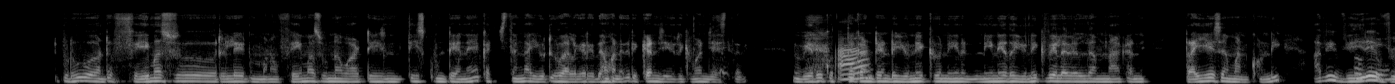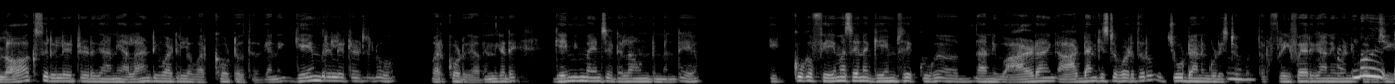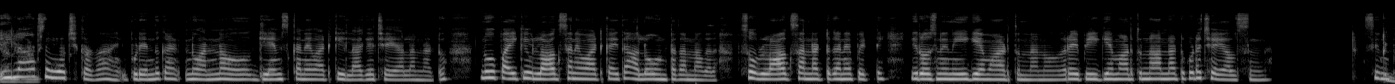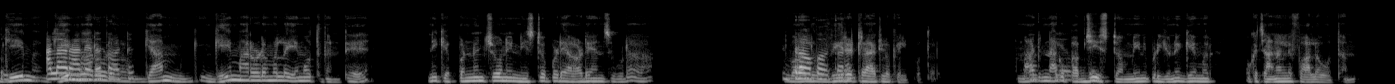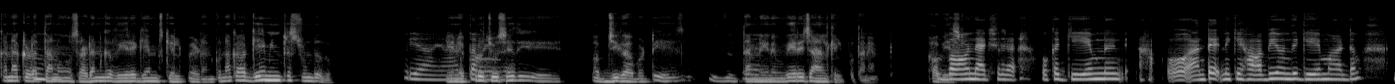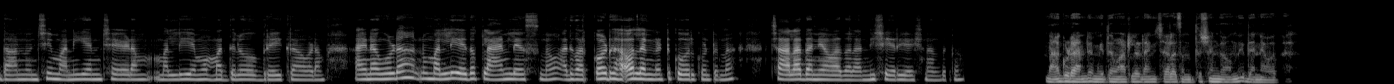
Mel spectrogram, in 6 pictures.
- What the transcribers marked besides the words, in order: in English: "రిలేట్"; in English: "యూట్యూబ్"; giggle; in English: "రికమెండ్"; other background noise; in English: "కంటెంట్ యూనిక్"; tapping; in English: "యూనిక్ వేలో"; in English: "ట్రై"; in English: "వ్లా‌గ్స్ రిలేటెడ్"; in English: "వర్క్‌అవుట్"; in English: "గేమ్ రిలేటెడ్‌లో వర్క్‌అవుట్"; in English: "గేమింగ్ మైండ్‌సెట్"; in English: "అలో"; in English: "సో"; in English: "గేమ్"; in English: "గేమ్"; in English: "సింపుల్"; in English: "గేమ్, గేమ్"; in English: "థాట్?"; in English: "గేమ్"; in English: "ఆడియన్స్"; in English: "యూనిక్ గేమర్"; in English: "ఛానెల్‌ని ఫాలో"; in English: "సడెన్‌గా"; in English: "గేమ్స్"; in English: "గేమ్ ఇంట్రెస్ట్"; in English: "ఆబ్వి‌యస్‌లీ"; in English: "యాక్చువల్‌గా"; in English: "గేమ్‌ని"; in English: "హాబీ"; in English: "గేమ్"; in English: "మనీ ఎర్న్"; in English: "బ్రేక్"; in English: "వర్క్‌అవుట్"; chuckle; in English: "షేర్"
- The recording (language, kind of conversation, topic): Telugu, podcast, హాబీని ఉద్యోగంగా మార్చాలనుకుంటే మొదట ఏమి చేయాలి?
